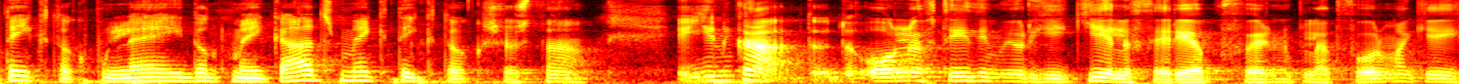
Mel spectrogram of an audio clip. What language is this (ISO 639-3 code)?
ell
